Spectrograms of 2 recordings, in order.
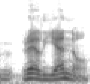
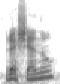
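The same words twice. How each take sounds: First: The double L sounds like ly (Castilian). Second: The double L sounds like sh (Argentine).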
